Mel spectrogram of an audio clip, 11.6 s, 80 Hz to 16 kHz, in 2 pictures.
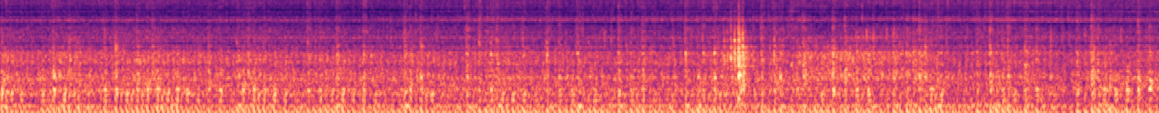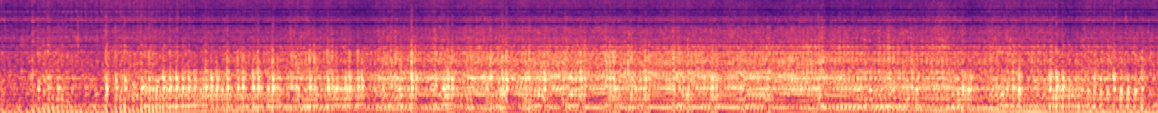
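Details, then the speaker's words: Mercury 40 two-stroke outboard that came in not idling, bottom cylinder not firing on balance check; after repair it idles steadily and revs smoothly on both cylinders with no stumble and no crankcase leak; normal running. "Run on both cylinders. And no crankcase leak."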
